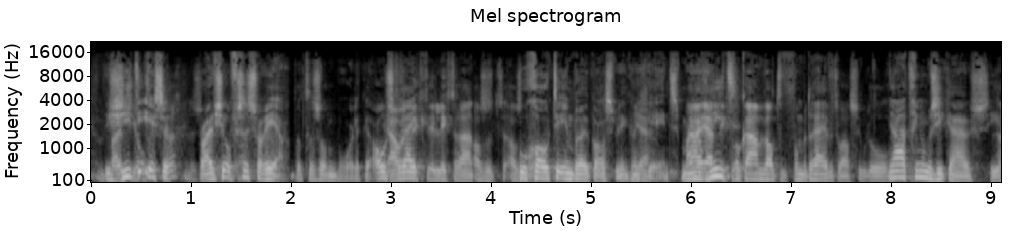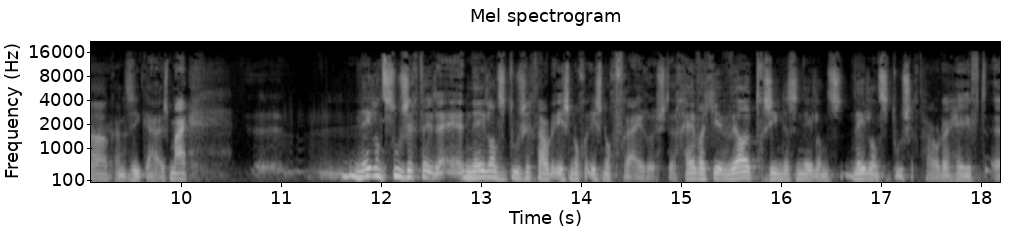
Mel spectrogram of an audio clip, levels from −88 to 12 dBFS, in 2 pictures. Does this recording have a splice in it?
yes; 2 cuts; at 2.0 s, 3.8 s

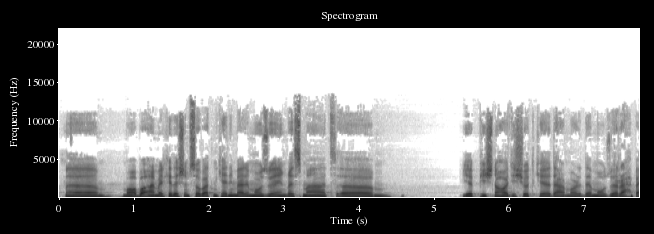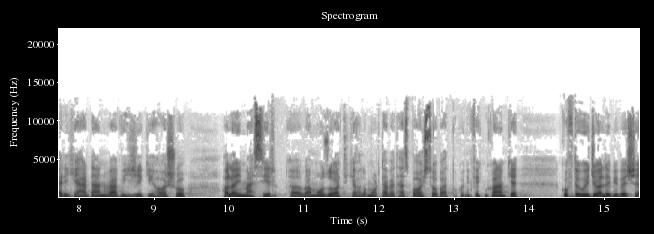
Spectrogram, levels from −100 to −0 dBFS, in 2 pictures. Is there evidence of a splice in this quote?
no; 0 cuts

